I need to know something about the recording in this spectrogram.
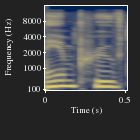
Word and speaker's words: improved: If you say, I improved sales by 10%, that is music to a manager's ears. Improved ends in a V, just like solved, so it gets the D sound.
